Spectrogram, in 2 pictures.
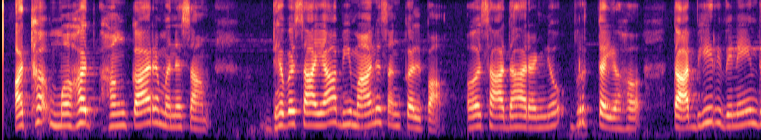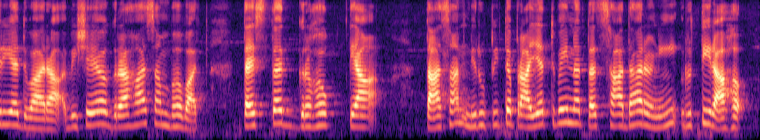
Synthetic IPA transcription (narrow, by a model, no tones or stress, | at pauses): ɐt̪ʰɐmɐɦɐd̪hɐŋkaːɾmɐnɐsaːm | d̪ʱjɐʋɐsaːjaːbʱimaːnɐsɐŋkɐlpa̰ː | əsaːd̪ʱaːɾɐɳjoʋɾut̪ːɐjɐɦɐ̆ | t̪aːbʱiːɾʋineːnd̪ɾijɐd̪ʋaːɾa̰ːʋiʃɐjɐɡɾɐɦaːsɐmbʱɐʋaːt̪ːɐjst̪ɐt̪̚ɡɾɐɦoːk̚t̪jaː | t̪aːsaːmniɾupit̪ɐpɾaːjɐt̪ʋeːnɐt̪ɐsaːd̪ʱaːɾɐɳiːʋɾut̪iɾaːɦɐ̆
